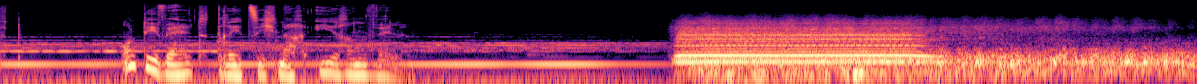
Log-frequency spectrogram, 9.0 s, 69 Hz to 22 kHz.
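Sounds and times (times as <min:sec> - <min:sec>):
speech: 0:00.9 - 0:03.2
train horn on the Transatlantic railway: 0:05.0 - 0:07.2
moving train rumbling: 0:05.0 - 0:08.9.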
